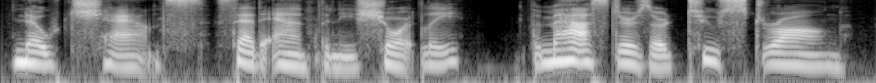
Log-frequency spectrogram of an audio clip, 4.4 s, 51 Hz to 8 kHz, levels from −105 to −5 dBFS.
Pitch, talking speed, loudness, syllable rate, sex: 160 Hz, 135 wpm, -21 LUFS, 4.2 syllables/s, female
